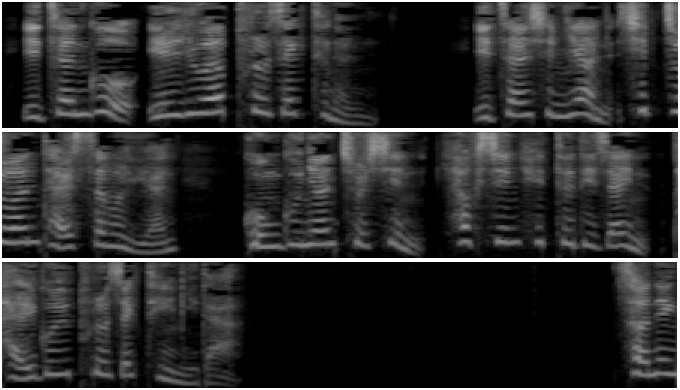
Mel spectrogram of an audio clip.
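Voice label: Korean female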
